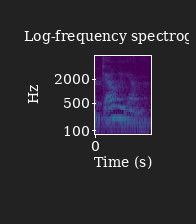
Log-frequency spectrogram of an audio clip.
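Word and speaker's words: bdellium: And then we have B is for delium. We doubt anyone knows what delium is, but it's the only word dumb enough to begin with a silent B.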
